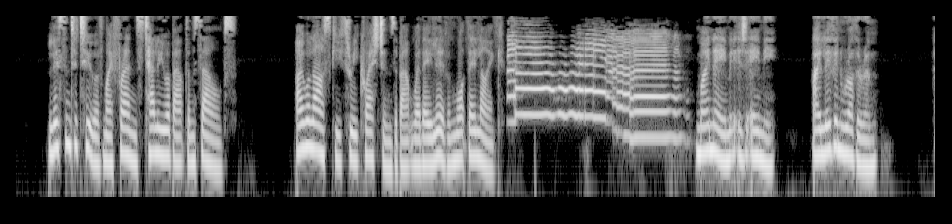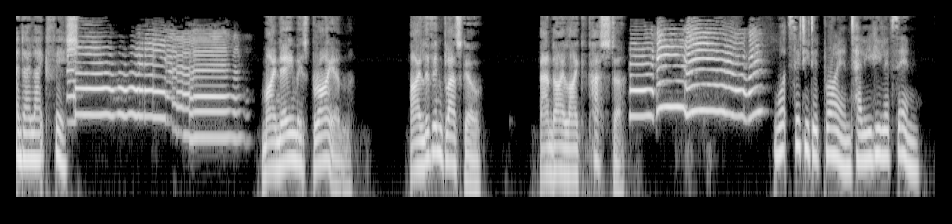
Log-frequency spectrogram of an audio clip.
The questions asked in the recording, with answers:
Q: What city did Brian tell you he lives in?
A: Glasgow.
